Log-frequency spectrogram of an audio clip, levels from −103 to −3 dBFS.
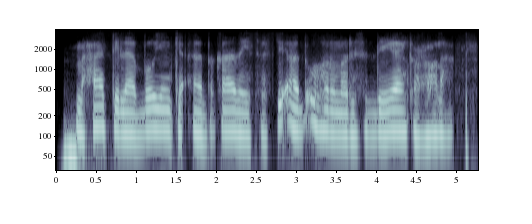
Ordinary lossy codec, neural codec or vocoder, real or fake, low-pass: none; codec, 16 kHz, 4 kbps, X-Codec, HuBERT features, trained on general audio; fake; 3.6 kHz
